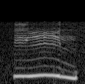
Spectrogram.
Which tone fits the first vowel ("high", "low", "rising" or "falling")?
falling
